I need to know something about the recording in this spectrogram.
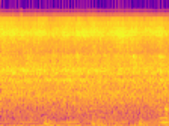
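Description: Steady background hum and hiss with a low electrical drone, with no distinct event standing out.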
